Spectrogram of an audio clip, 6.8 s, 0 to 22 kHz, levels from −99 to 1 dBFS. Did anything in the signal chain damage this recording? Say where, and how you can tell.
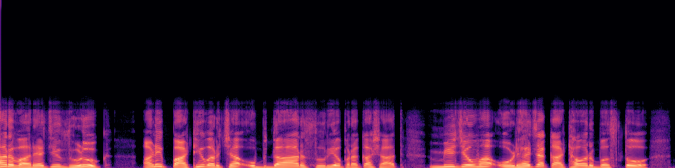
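No, nothing in the chain damaged this speech: the top of the band stopping around 8 kHz is just what the call's microphone processing and Opus call path do by design, and you can't hear anything there that points to a problem.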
